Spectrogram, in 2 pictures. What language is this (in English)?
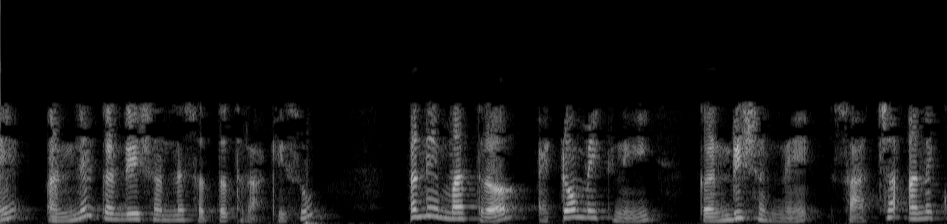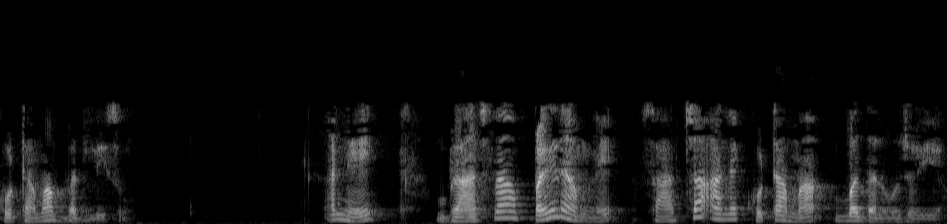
Gujarati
